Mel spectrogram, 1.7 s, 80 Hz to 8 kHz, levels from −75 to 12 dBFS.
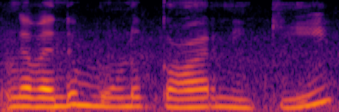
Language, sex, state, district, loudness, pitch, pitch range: Tamil, female, Tamil Nadu, Kanyakumari, -16 LUFS, 235 Hz, 225-250 Hz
